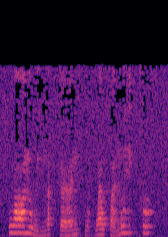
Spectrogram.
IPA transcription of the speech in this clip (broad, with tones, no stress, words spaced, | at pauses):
wɔː˥nuː˨˩j ŋɐ˧k̚ t̪œː˨˥n kʷʰɐ˨p̚ wɐ˧wpɐ˨˥nwiː˥t̚ t̪ʰʊ˥k̚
